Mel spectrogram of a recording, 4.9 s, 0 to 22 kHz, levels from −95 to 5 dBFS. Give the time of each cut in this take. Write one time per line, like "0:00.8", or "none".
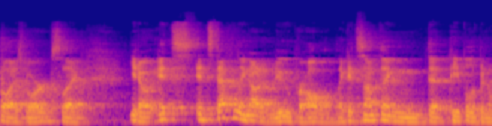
none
